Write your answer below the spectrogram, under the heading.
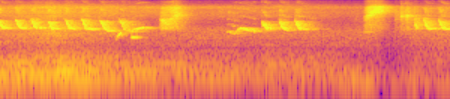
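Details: Song of a male common iora kept for training cage birds: runs of quick chirped notes broken by a downslurred whistle and a high upward sweep, with a low background hum.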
